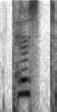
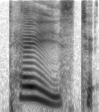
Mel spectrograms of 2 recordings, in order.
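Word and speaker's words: taste: 하기 위한 기회예요 는요 테스트 아니고 테스트에요 테스트는 시험 시험하다 검사하다 테스트 이거 아니고요 이건 테이스트 a 발음이에요 달라요 발음이 이거 구분 못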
